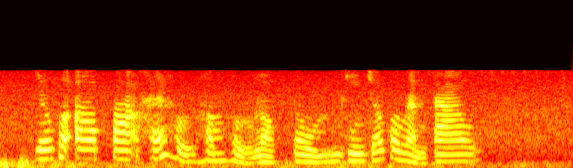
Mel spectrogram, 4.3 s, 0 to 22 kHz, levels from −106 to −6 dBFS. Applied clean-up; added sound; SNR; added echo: none; Stream / Chirp, tweet / Wind; 15 dB; none.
